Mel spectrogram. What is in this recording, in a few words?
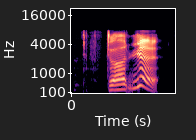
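"ze2ren4" Mandarin Chinese, female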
